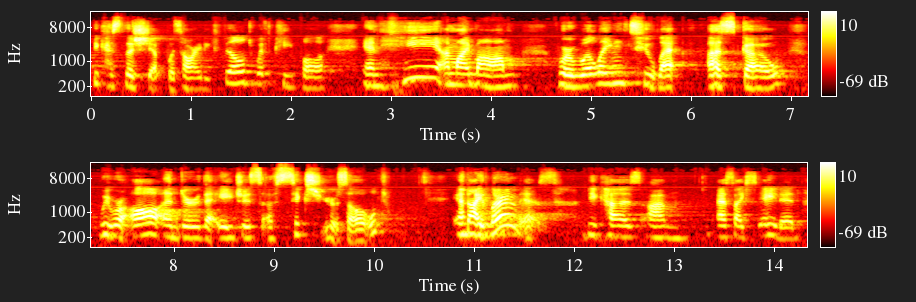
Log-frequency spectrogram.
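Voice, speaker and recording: A woman's voice: mid-range voice, a bit bright. Earnest woman in an echoing hall. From Vietnam. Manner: earnest, halting with frequent ums. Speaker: nonprofit leader on a panel. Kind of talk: personal story told to an audience. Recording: long hall reverb.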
